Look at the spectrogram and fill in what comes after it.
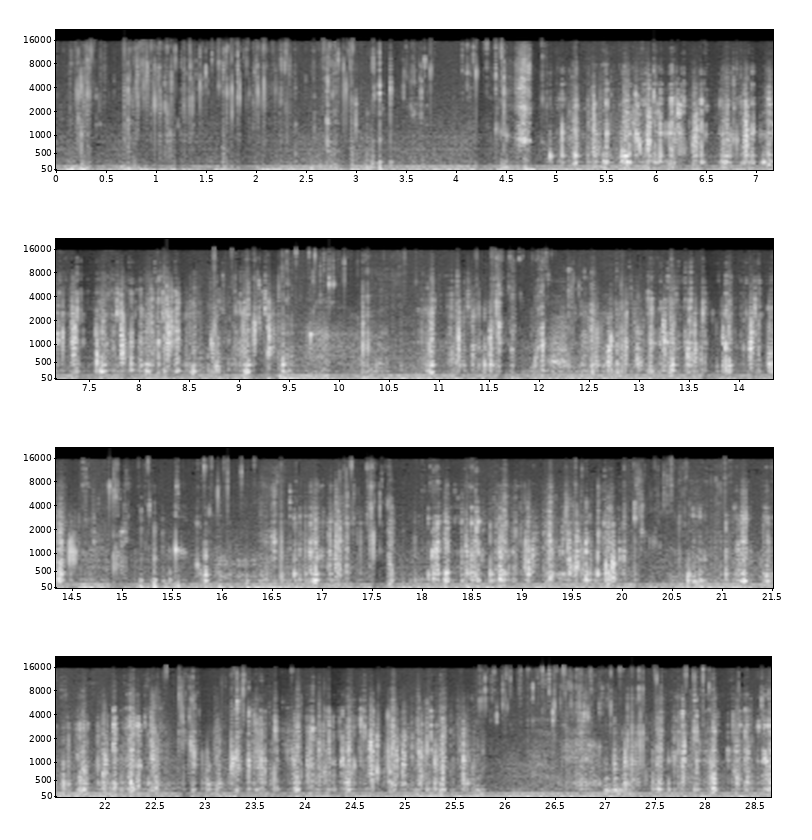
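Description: Close-miked eating sounds: crunching and chewing mouthfuls of sweet corn kernels in melted cheese, with dense irregular crackles and wet mouth noises. A steady low hum runs underneath.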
